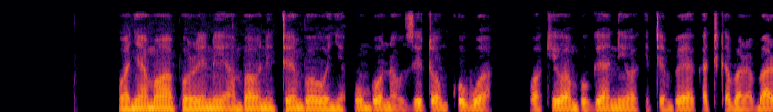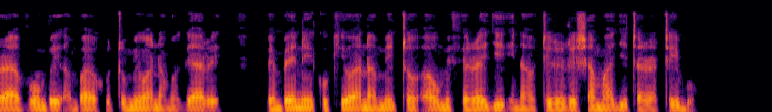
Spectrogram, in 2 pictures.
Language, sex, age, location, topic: Swahili, male, 25-35, Dar es Salaam, agriculture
